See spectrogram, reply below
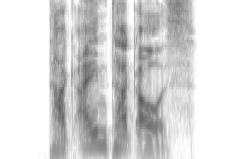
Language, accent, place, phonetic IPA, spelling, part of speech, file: German, Germany, Berlin, [taːkˈʔaɪ̯n taːkˈʔaʊ̯s], tagein tagaus, adverb, De-tagein tagaus.ogg
- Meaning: day in and day out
